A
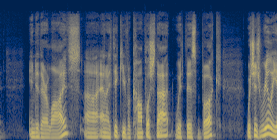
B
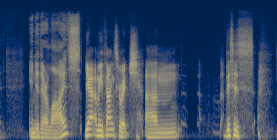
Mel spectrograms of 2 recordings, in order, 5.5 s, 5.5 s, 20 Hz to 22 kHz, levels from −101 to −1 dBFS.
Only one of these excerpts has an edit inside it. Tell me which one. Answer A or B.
B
